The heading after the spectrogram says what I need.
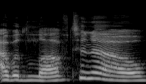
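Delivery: heavily sarcastic tone. Asking about a rival in a made-up award category: sarcastic. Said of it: "I'm saying this with sarcasm".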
